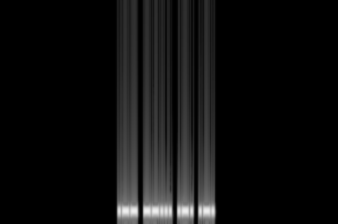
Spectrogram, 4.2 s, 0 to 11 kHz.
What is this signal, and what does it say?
Morse code, heard as a keyed tone, about 46 wpm, 700 Hz. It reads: W7RR
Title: USA Call Signs - 4 Characters - 45wpm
